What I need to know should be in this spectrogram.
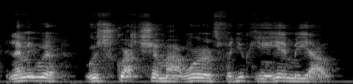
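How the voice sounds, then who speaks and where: Noticeable background noise runs under a man speaking at a fairly slow pace. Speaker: vlogger. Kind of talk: casual monologue rant. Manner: repetitive, stammering.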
